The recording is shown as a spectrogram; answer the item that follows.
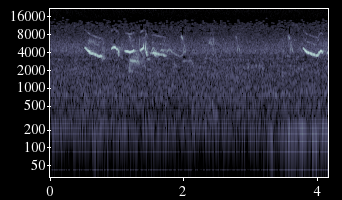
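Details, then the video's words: A crested lark at Poleg swamp, Israel, on 7 April 2022 gives clear, high whistled phrases with slurred, falling notes, one burst near the start and another near the end, over a faint background hum. "עפרוני מצויץ"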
